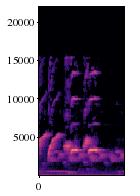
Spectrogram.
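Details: Brief phrase from a red canary's 'gacor ngerek' master song, meant to stimulate breeding in flock-kept canaries: clear rising and falling whistled slurs, sweet and bright, with no other sounds.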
